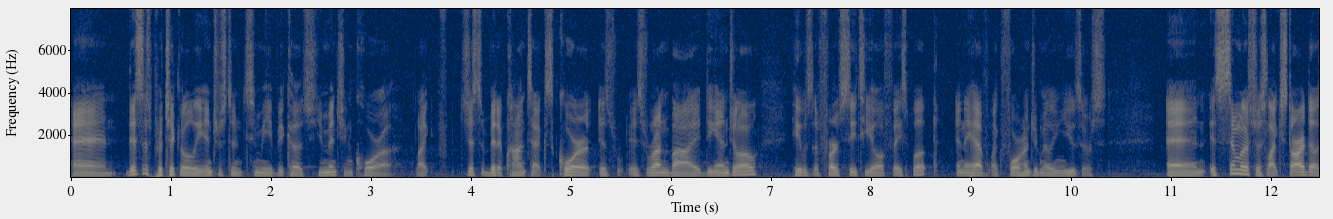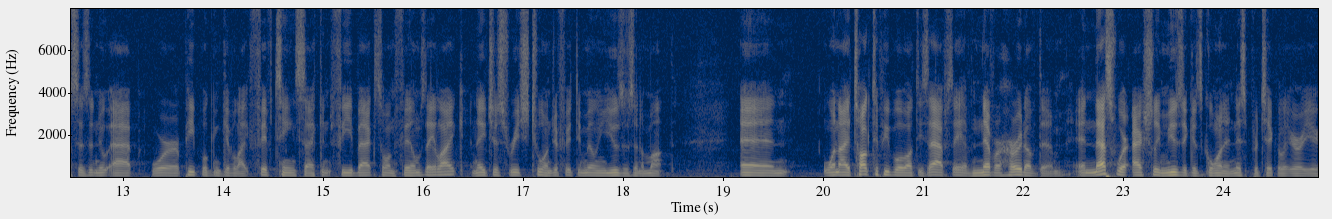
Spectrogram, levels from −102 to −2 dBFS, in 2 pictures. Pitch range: 105-130 Hz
